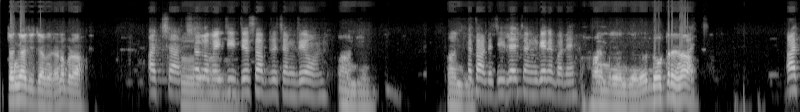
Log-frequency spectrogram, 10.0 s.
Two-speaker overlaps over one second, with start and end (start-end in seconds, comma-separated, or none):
none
